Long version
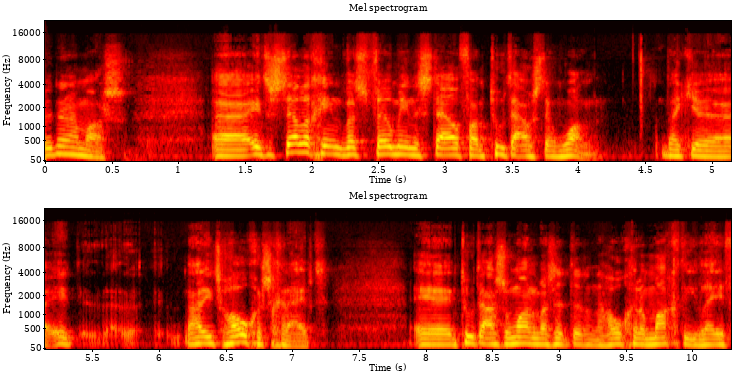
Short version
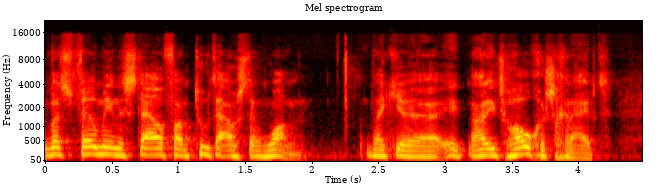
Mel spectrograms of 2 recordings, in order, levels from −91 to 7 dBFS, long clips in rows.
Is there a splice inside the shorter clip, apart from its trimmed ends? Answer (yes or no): yes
